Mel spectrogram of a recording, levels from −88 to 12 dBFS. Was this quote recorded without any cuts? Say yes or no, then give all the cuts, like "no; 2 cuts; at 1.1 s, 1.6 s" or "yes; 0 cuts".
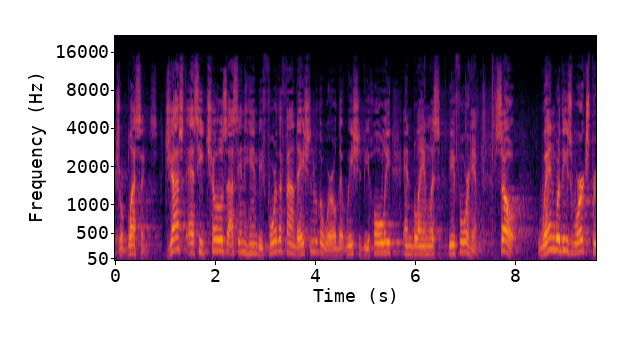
no; 1 cut; at 0.9 s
